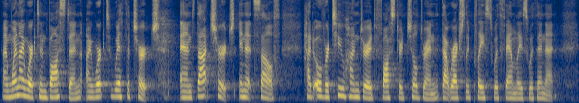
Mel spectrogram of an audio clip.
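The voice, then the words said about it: Canadian accent. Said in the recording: “as you can hear from my funny accent, I'm not actually from here. I'm originally from Canada”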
